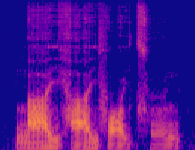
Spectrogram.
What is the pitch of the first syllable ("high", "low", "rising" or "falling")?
rising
